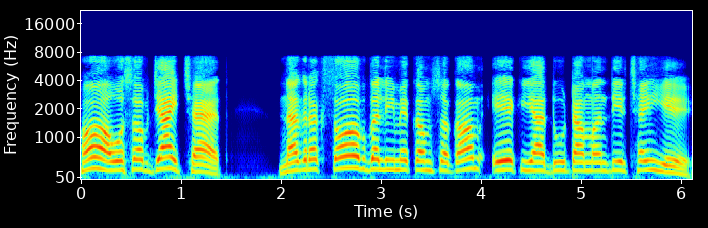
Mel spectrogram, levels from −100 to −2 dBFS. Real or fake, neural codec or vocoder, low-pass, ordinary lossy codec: fake; codec, 16 kHz, 1 kbps, X-Codec, WavLM features, trained on Multilingual LibriSpeech; 7.2 kHz; none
